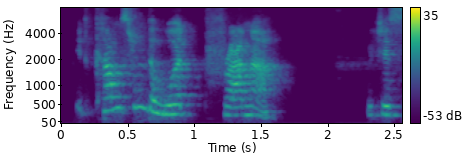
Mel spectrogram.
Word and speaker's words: prāṇa: It comes from the word prāṇa, which is spelled P-R-A-N-A. Prāṇa means life force.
